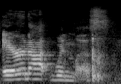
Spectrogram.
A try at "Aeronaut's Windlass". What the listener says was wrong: Aeronaut's You just didn't have the S, I'm sorry.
